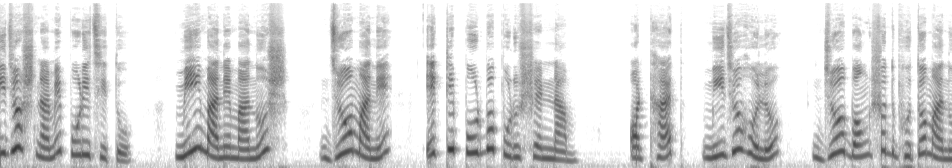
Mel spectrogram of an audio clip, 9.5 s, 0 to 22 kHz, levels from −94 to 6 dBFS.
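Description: At 8.81 s the speech skips forward, with roughly 50 ms missing and the two sides butted together without any gap. This is audio missing between chunks, likely caused by the processor dropping material while switching between 2.5 s chunks.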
